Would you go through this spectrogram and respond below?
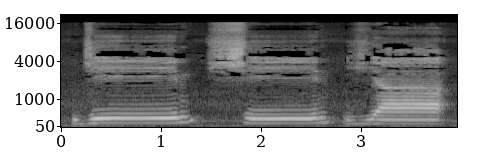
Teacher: জিম শিন ইয়া এই তিনটা মাখরাজ হলো জিহ্বার মধ্যখান তার বরাবর উপরে তালুর সঙ্গে লাগবে, জিম শিন ইয়া, এরকম।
